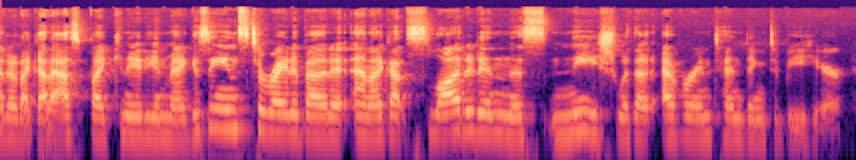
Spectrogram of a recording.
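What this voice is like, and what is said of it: Canadian accent. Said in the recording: “And I'm in Canada. That's why my accent's funny.”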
